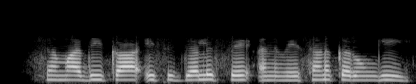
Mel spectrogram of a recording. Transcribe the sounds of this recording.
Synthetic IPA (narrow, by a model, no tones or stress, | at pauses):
səmaːd̪ikaːʔɪsd͡ʒəlseʔənɪʋeːsəɳkəɾũːŋɡiː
